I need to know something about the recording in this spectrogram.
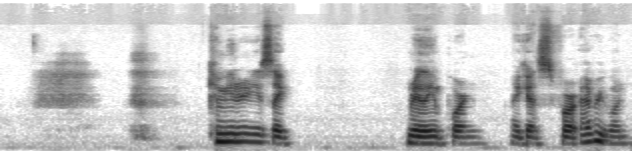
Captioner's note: breathes deeply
